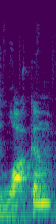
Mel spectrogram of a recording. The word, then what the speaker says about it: Wacom: It is a Wacom Cintiq 12, and it is Wacom. I called them to ask for pronunciation, but it is the smallest LCD tablet they make.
